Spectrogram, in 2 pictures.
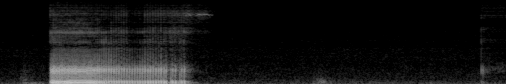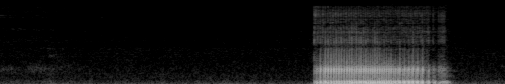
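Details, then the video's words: Uijung, a pet Shih Tzu, snoring in sleep with no edits: two rasping, low snores of about one and a half seconds each, separated by roughly six seconds of quiet breathing and small rustles. "시츄 코골이"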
